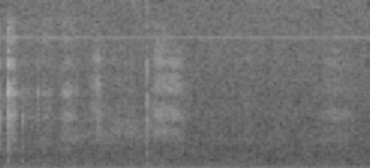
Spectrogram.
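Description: Newborn baby sucking on a feeding bottle: faint, soft sucking and breathing noises about once a second, over a low steady hum.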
